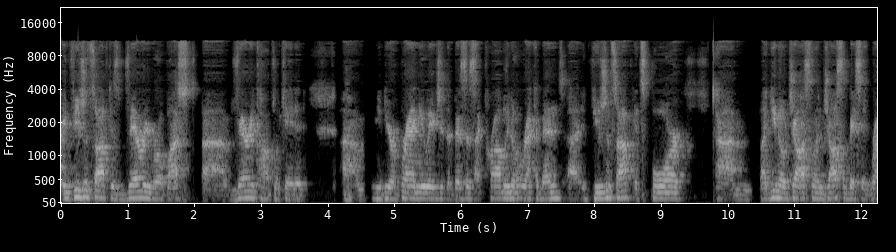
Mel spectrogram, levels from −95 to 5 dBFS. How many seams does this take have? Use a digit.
1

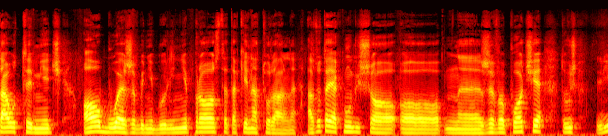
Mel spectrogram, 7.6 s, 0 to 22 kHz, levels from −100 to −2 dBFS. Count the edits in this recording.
1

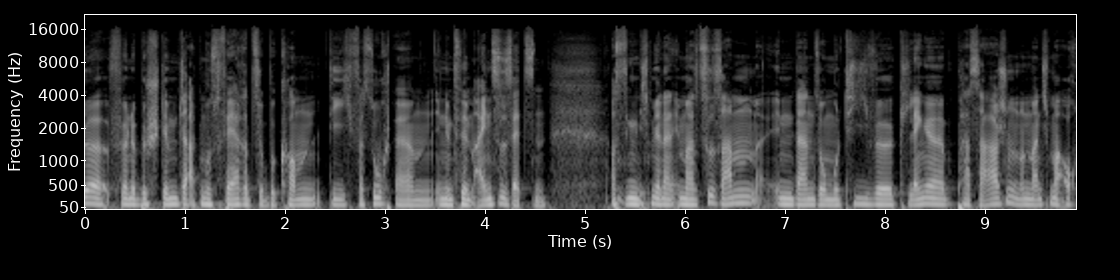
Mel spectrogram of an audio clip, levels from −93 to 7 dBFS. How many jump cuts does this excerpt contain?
4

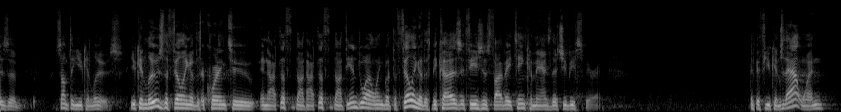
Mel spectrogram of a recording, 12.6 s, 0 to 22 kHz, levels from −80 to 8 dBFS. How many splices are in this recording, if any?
7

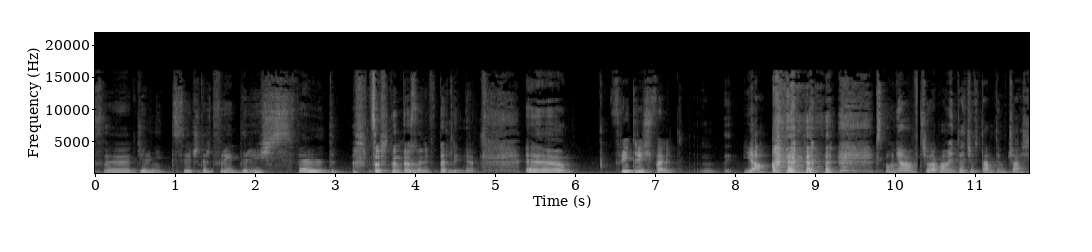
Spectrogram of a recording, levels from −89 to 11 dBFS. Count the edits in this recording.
4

